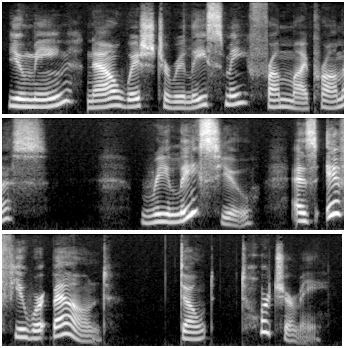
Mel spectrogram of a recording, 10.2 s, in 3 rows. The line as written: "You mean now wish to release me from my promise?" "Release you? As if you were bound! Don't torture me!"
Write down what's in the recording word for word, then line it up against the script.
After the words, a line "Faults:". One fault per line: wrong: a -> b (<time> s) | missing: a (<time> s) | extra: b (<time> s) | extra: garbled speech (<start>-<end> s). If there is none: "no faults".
"You mean now wish to release me from my promise?" "Release you? As if you were bound! Don't torture me!"
Faults:
no faults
